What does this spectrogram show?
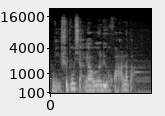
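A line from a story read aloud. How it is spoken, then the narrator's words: Cold. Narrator (Chinese): 柳灵玉 冷声道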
